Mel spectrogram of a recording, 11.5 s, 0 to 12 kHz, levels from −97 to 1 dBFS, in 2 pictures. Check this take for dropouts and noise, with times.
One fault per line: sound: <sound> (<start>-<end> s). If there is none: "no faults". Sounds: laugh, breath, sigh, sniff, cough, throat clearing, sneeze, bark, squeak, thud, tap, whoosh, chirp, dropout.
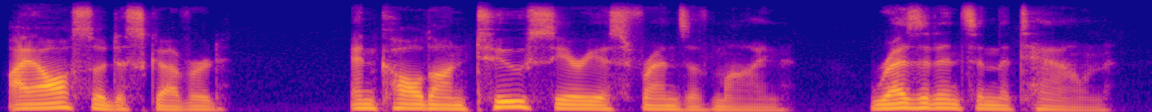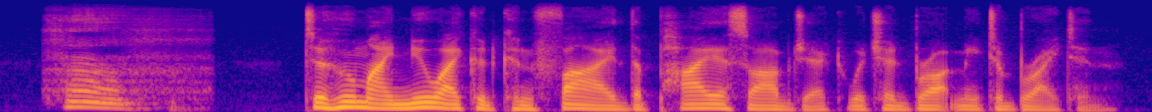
sound: sigh (6.0-6.8 s)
